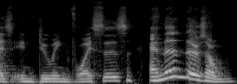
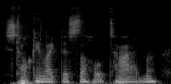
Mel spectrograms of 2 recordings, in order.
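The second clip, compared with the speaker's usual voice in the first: softer, lower, mumbly Dolittle imitation; imitating a soft-spoken actor, much softer; 4 semitones lower, 7 dB quieter than usual. Shown as a demonstration. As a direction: drop into a soft murmur to mimic him. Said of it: "he's so soft-spoken".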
